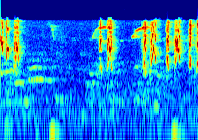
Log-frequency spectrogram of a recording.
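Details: Sogon (sogo ontong) song used as training audio: short clusters of high, scratchy chirps separated by quiet gaps, with a rising whistled sweep leading into the final chattering bursts.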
